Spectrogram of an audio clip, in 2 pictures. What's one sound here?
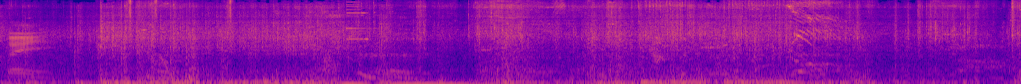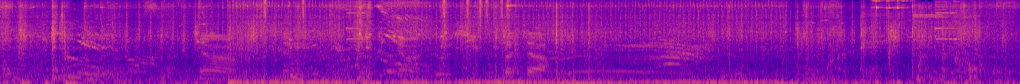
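Gunfire from a game rattles in rapid bursts.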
